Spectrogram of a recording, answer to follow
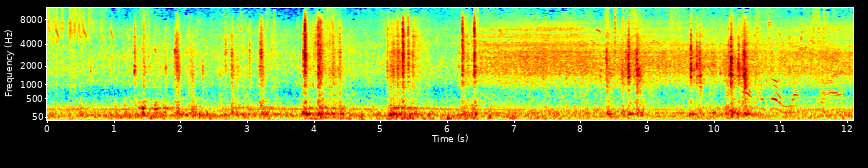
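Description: A steady low motor hum running throughout, with several sharp knocks or clicks at irregular moments.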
